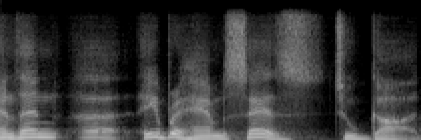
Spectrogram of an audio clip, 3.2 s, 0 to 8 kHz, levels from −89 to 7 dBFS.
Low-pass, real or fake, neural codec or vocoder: 7.2 kHz; fake; codec, 16 kHz, about 1 kbps, DyCAST, with the encoder's durations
